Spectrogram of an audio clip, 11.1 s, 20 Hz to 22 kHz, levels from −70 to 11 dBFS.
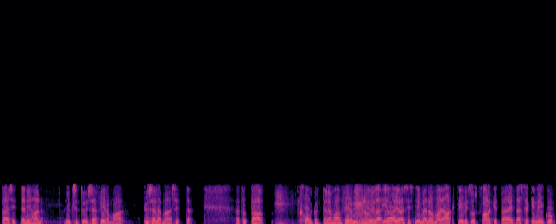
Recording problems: distortion; heavy; 7 dB below the speech
garbled, watery; badly; nothing above 4 kHz

